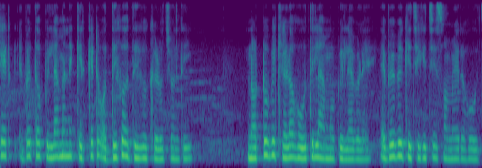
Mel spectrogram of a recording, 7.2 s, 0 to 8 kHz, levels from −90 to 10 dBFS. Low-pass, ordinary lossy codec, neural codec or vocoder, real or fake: 7.2 kHz; none; none; real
